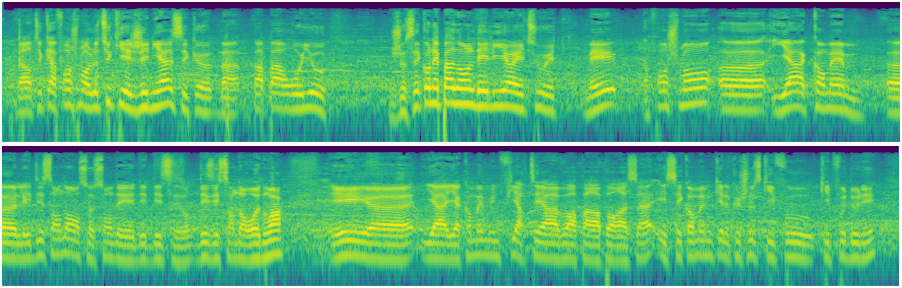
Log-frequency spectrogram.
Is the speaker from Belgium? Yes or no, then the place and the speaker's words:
no; Martinique; je suis martiniquais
